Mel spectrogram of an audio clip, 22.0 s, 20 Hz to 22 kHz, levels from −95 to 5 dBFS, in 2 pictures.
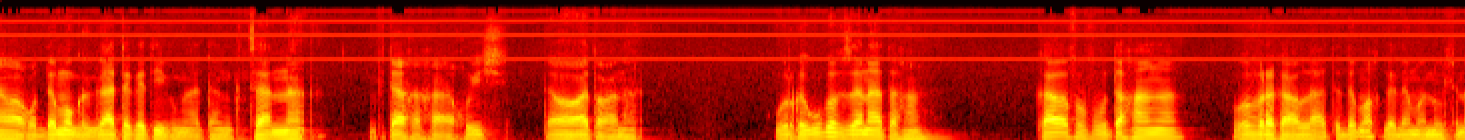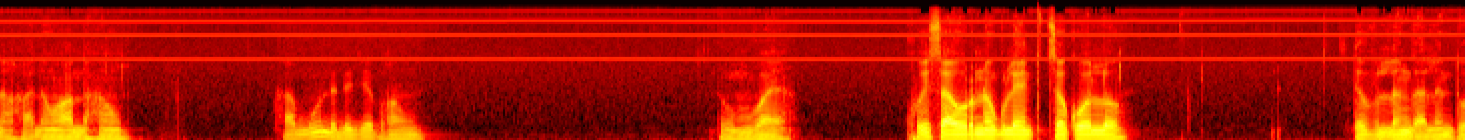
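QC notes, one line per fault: Throughout, switching supply whistle: a thin high whistle sits under the speech, wandering between about 3.83 and 3.97 kHz and roughly 20 dB down. That's a switching power supply running in an audible burst mode or beating with another one, its rate shifting as the load changes.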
